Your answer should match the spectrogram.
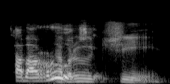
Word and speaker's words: Tabarucci: I mean, you know, just on film, you're seeing a little bit of what we saw from Carson Tabarachi, who we at the P. – No, you got to say it right. – We at the P, we know him as Carson Tabarucci.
